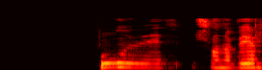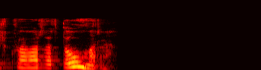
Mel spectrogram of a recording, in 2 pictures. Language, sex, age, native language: Icelandic, female, 40-49, Icelandic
